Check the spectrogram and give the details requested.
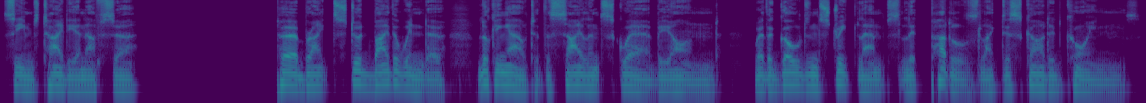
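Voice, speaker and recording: A man reading a scripted mystery story in a measured, deliberate, literary manner. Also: very deep voice, animated, no room sound, clean studio sound. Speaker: narrator. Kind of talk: scripted audiobook narration of a mystery, acting out dialogue.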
